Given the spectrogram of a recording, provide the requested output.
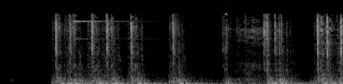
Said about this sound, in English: Okay, we're ready for the typewriter.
